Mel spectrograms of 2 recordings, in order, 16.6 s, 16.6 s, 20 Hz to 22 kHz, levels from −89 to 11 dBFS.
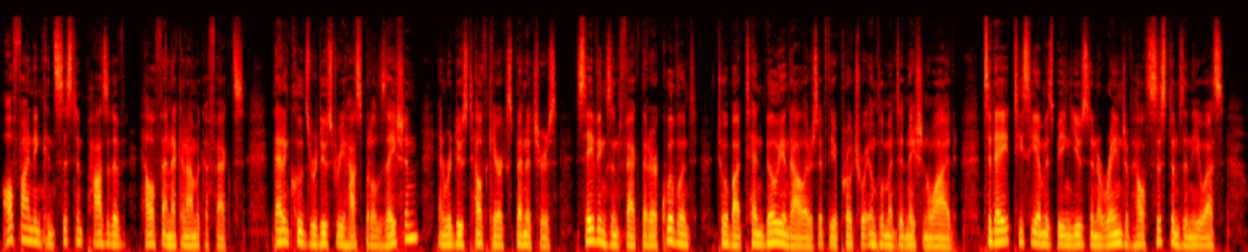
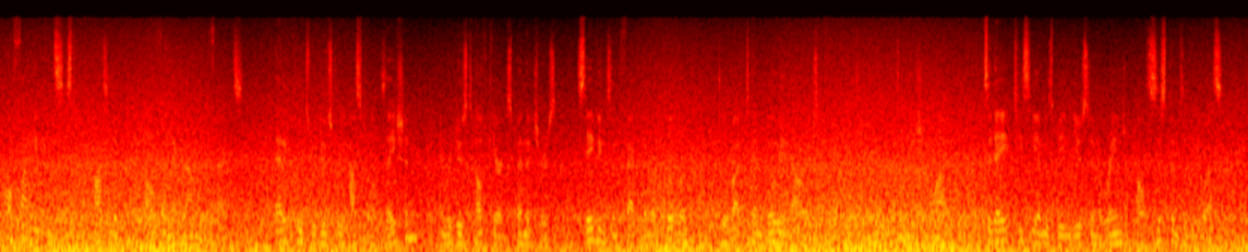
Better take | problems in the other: first | wind noise on the microphone; heavy; 3 dB above the speech

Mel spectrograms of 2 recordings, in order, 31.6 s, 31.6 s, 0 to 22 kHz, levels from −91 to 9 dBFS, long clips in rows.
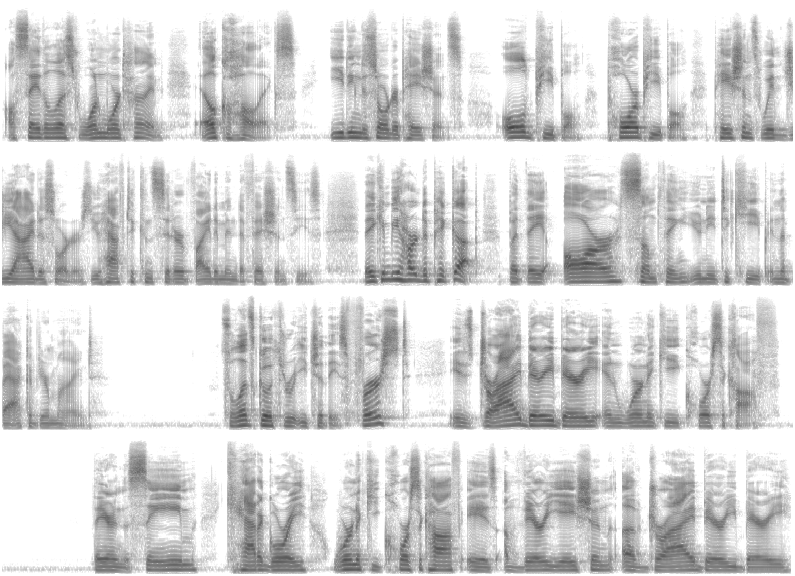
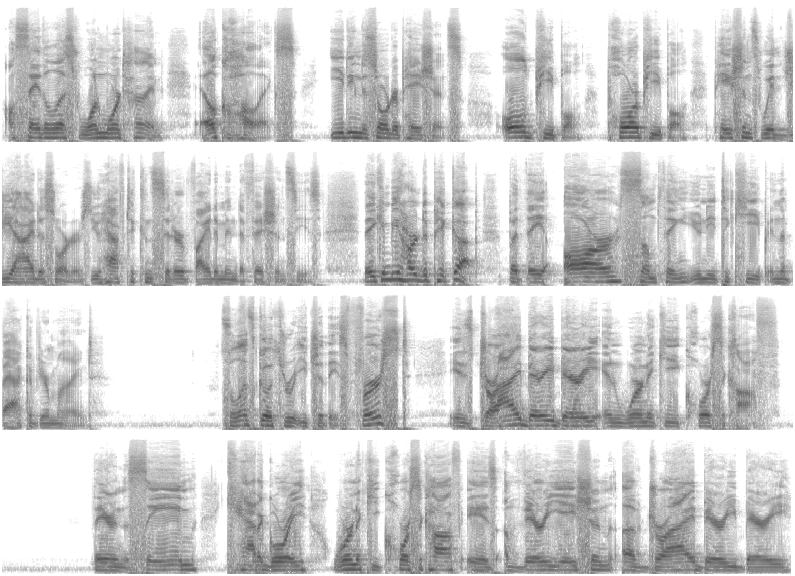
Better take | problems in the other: first | distortion; heavy; 4 dB below the speech

